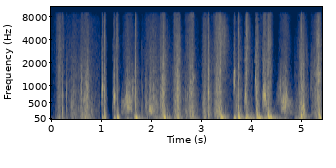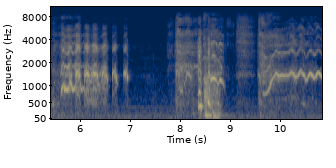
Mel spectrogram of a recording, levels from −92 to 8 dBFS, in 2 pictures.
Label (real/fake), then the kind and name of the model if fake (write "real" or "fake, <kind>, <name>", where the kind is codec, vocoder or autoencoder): real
